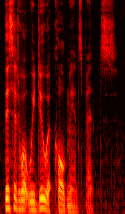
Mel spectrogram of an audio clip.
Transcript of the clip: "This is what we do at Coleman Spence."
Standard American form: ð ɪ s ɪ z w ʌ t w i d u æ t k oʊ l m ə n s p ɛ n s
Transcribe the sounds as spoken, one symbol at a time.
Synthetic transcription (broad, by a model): ð ɪ s ɪ z w ʌ t w i d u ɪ t k oʊ l m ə n s p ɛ n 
